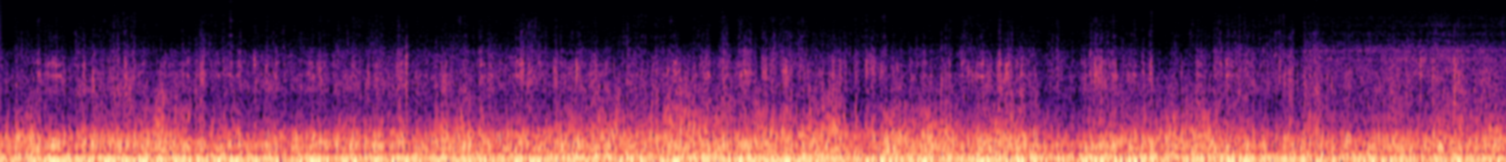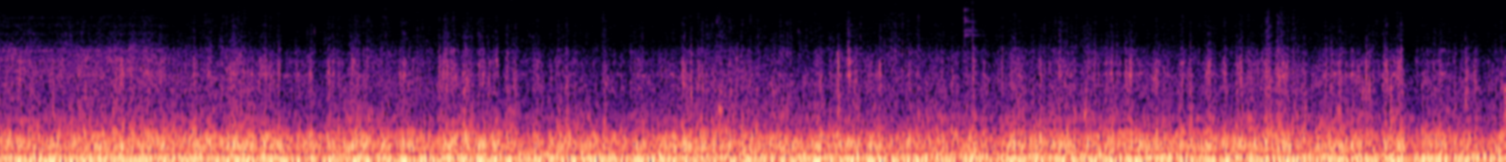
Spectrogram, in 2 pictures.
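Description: Gravel bike rolling along a dirt and gravel track: a steady, loud rumble of wind buffeting the microphone mixed with the tyres crunching over gravel.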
